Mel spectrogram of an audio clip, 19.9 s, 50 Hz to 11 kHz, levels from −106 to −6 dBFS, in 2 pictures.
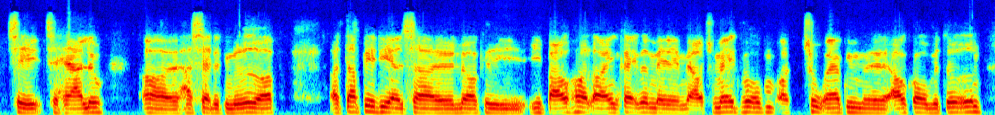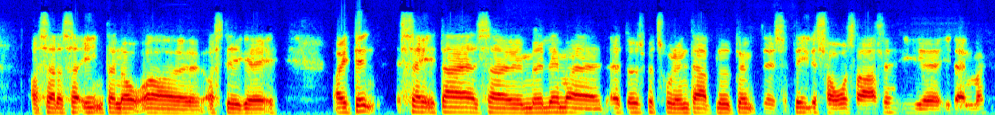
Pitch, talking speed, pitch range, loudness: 125 Hz, 170 wpm, 120-140 Hz, -16 LUFS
